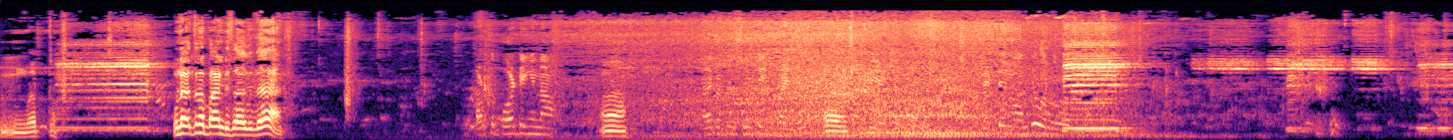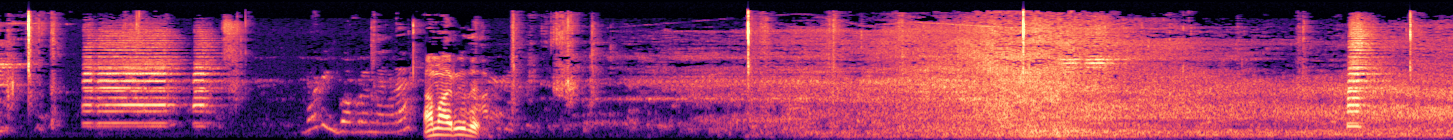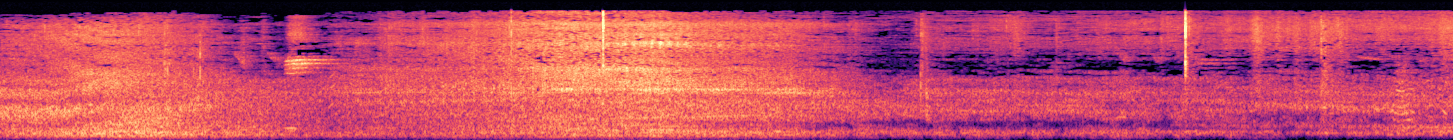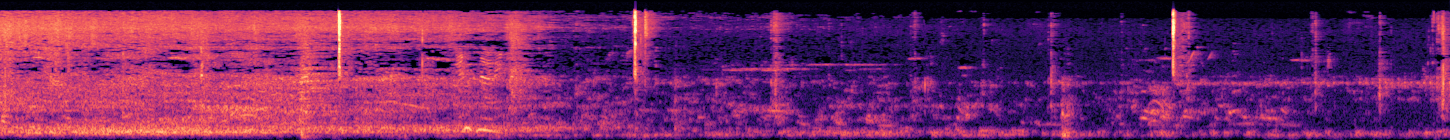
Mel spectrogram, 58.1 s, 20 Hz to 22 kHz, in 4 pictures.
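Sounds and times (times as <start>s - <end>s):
road traffic noise: 0.0s - 58.0s
vehicle horn blast: 0.4s - 1.8s, 10.5s - 16.9s, 25.0s - 25.9s, 28.0s - 28.5s, 31.9s - 32.5s
sharp clicks: 40.8s - 41.1s, 49.9s - 50.2s.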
